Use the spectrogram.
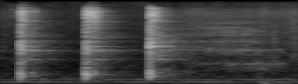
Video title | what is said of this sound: How Do I Know If My Jars Have Sealed? | That is a thud. It is not a musical tone. It's a thud. This is not sealed.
